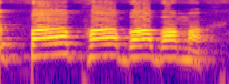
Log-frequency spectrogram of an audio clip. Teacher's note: दोनों ओठ जो है ना वो स्पर्श कर रहा है, एक दूसरे को छू रहा है। तो ऐसे व्यंजन को हम लोग छुआइल व्यंजन कहते हैं या स्पर्श व्यंजन कहते हैं।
